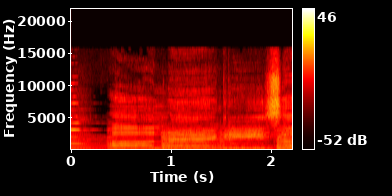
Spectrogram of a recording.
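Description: Hymn singing in Portuguese, led by a man's voice over violin, acoustic guitar and keyboard accompaniment. The instrumental introduction gives way to the first sung line about half a second in.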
